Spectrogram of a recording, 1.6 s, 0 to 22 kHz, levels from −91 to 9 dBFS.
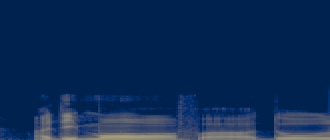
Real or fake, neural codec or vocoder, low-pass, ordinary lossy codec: real; none; 7.2 kHz; none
